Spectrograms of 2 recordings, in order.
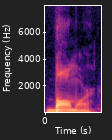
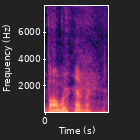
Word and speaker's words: Baltimore: seventh inning Kansas City leads Baltimore balmore if you ever been there that's how they say it balore 2 to one uh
